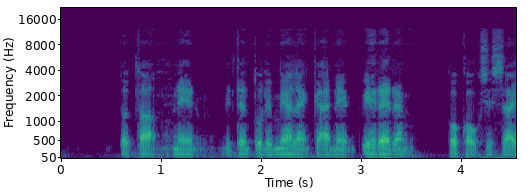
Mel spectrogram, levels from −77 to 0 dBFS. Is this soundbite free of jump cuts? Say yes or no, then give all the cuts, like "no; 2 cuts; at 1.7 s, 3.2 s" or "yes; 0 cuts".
no; 2 cuts; at 1.1 s, 2.9 s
